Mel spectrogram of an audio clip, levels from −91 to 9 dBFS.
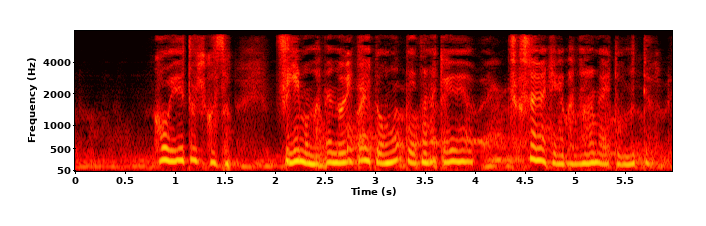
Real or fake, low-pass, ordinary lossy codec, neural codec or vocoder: fake; 7.2 kHz; MP3, 48 kbps; codec, 16 kHz, 1 kbps, FreqCodec, larger model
